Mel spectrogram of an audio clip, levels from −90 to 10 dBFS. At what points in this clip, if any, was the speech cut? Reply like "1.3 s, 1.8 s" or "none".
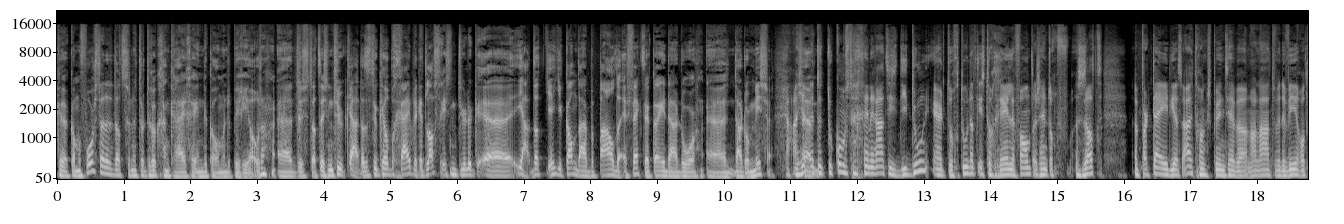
none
